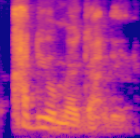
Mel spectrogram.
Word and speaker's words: cardiomegaly: So the word cardiomegaly, how is it pronounced?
